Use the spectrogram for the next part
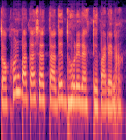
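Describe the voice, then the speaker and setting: A high-pitched male cartoon cloud, acted by a man, patient and wise. It explains things in a measured, playful way, like a teacher for children. There is faint noise behind the voice. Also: lightly acted. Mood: patient, explaining. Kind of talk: educational cartoon dialogue.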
